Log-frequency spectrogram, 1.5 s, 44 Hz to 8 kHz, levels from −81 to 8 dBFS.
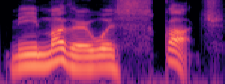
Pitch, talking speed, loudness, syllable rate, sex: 135 Hz, 160 wpm, -16 LUFS, 3.6 syllables/s, male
